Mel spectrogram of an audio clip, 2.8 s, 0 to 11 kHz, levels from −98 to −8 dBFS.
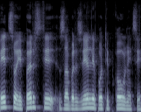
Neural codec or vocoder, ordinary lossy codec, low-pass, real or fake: none; none; none; real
